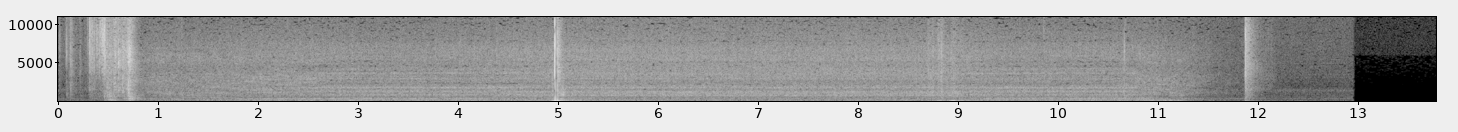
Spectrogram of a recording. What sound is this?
recording of putting a mic in the freezer for few seconds and taking it out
